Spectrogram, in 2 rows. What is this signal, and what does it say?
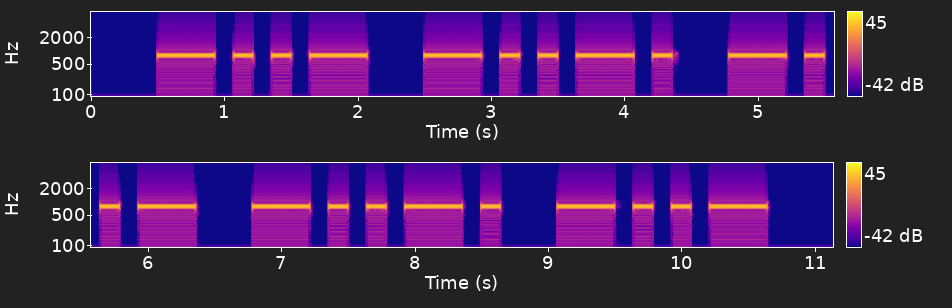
Morse code, heard as a keyed tone, about 8 wpm, 800 Hz. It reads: X/X/X
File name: CW gyakorlas x per 7 baud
